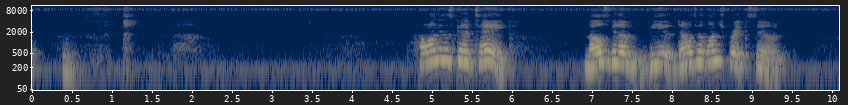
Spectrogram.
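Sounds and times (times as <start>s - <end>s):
faint electrical hum: 0.0s - 10.0s
person speaking: 4.8s - 6.0s.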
